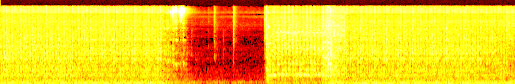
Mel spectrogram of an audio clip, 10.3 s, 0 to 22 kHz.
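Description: Ford F-250 pickup engine idling, shut off about three and a half seconds in, then restarted on its newly fitted starter about two seconds later; it catches with a brief flare and settles back to a steady idle. The owner feels the new starter isn't quite right, perhaps a terminal not tight enough.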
